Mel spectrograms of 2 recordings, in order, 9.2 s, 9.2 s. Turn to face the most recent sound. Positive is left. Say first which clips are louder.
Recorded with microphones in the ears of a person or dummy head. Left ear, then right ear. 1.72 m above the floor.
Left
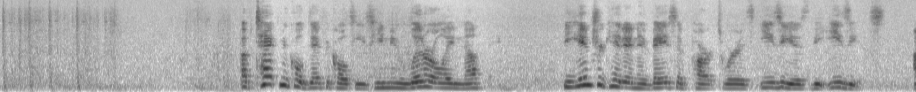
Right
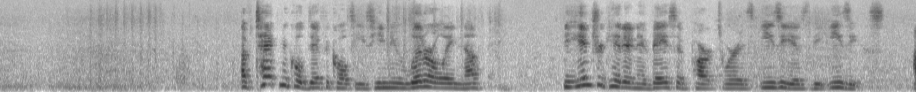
# right 3 dB
turn(degrees=-15)  # may be behind; listen again after turning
